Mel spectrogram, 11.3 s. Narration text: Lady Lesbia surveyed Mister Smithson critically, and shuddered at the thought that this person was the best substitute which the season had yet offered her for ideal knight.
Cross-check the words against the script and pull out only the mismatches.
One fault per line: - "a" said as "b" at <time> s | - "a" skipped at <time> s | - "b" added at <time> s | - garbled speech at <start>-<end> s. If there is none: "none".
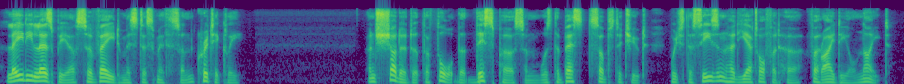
none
